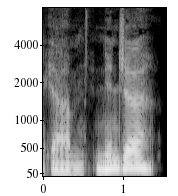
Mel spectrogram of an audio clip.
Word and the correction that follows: Nijay: He's a ninja? – No, his name is Nijay. See, I always get it wrong.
